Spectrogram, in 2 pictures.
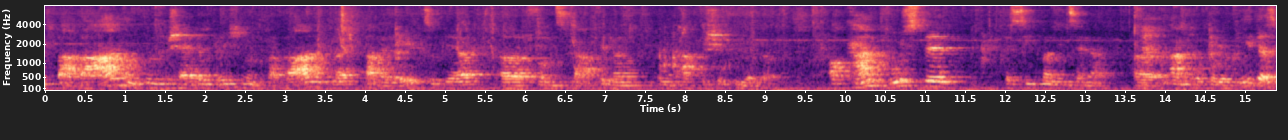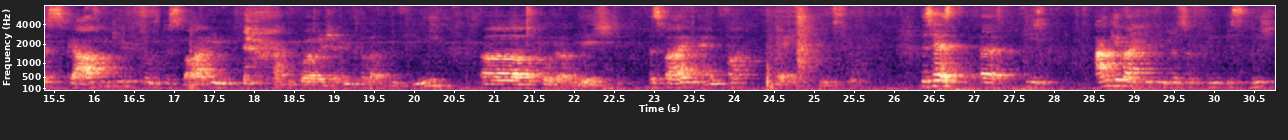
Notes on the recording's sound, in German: Diese Vorlesung wurde von Studierenden aufgenommen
